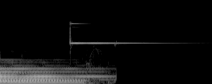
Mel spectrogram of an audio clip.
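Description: Sustained synth chords fade out over about a second. Partway through, a single high, bright ding strikes and rings on, slowly dying away, as a logo-reveal chime.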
